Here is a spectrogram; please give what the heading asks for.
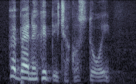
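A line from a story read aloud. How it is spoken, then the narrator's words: Flushed exclamation. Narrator (Italian): esclamò Squeers facendosi rosso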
